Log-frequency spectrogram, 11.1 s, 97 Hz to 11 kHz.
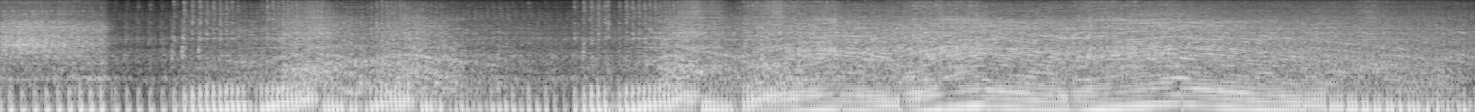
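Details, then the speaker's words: Yamaha Mio M3 scooter, final drive (gear case) after repair of harsh crack noise from CVT area on throttle release, revving: drive whine rises and falls smoothly, no grinding; about 10% difference, pulley bearing very smooth. Normal final drive running. "ada sedikit perbedaan suara ya mungkin sekitar 10%an dan di sini untuk bearingnya ini Aman bearing pulleynya sangat halus ya"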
